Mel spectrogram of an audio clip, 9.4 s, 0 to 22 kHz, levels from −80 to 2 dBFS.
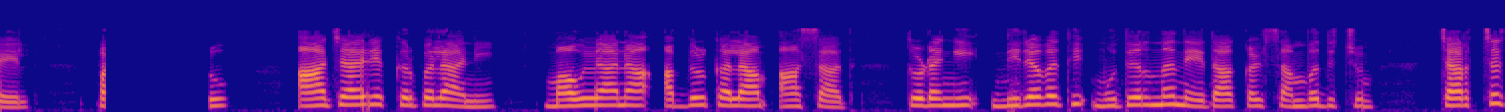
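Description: A speech clip sent over a Bluetooth headset link, whose mSBC codec leaves speech band-limited to 8 kHz with light graininess. From 0.66 to 1.31 s there is an audio dropout to silence, about 0.65 s of silence with no room tone, likely from the input briefly disconnecting or muting. On a waveform it shows as a flat line with abrupt edges, and on a spectrogram as a fully black vertical band. Concealed Bluetooth headset packet loss occurs at 2.23–2.31 s (about 52 ms lost, scattered over 75 ms), 3.66–3.73 s (about 68 ms), 4.95–4.97 s (about 22 ms), 6.29–6.34 s (about 30 ms, scattered over 60 ms) and 8.49–8.51 s (about 22 ms). The receiver filled each gap by repeating recent waveform, so the longer runs sound buzzy and slightly warbled. A spectrogram shows short smeared patches of repeated harmonic striping, and the waveform shows near-identical repeating cycles at full level.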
